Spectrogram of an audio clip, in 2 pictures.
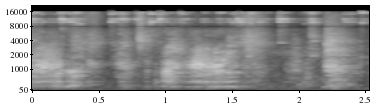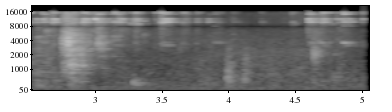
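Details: Two dogs, a Great Dane puppy and a cattle dog mix, romping together in an office while a French bulldog puppy tries to join; short breathy growls and yips overlap in uneven bursts, fading toward the end.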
